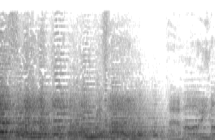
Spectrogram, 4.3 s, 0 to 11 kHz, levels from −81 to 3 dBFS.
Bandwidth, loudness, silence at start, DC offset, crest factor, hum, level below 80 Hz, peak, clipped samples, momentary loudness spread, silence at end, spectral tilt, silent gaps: 10.5 kHz; -23 LUFS; 0 s; under 0.1%; 18 dB; none; -42 dBFS; -4 dBFS; under 0.1%; 14 LU; 0 s; -5.5 dB/octave; none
